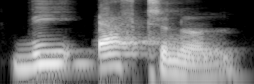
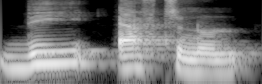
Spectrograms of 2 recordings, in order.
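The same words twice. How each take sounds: First: 'The' is said with a long 'ee' vowel. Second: 'The' is said with a long 'ee' vowel.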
